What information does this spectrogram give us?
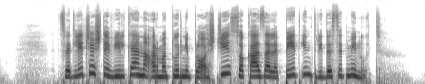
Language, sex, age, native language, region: Slovenian, female, 18-29, Slovenian, Savinja region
